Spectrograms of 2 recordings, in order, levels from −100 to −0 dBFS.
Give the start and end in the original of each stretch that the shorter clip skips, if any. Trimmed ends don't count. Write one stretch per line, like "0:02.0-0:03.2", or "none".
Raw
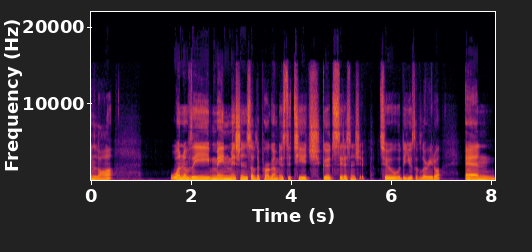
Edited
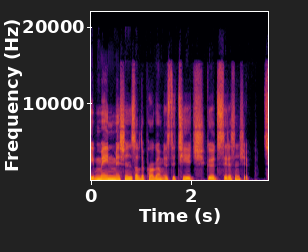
none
